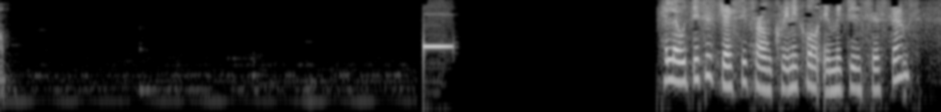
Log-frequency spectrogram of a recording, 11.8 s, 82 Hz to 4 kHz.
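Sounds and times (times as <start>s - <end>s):
voicemail answering machine beep tone of a medical office: 5.3s - 5.7s
speech: 8.3s - 11.5s.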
